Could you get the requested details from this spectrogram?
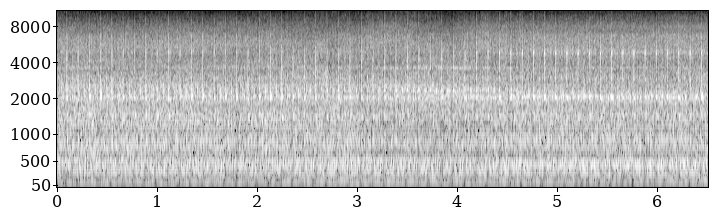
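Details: Opel Omega B engine at idle: quick, fairly even ticking of about three per second over a steady idle; the knock is suspected to be the exhaust camshaft on the second cylinder head.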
